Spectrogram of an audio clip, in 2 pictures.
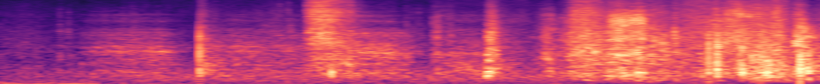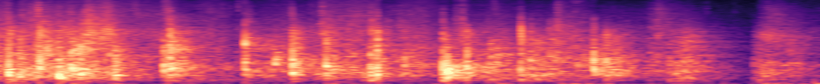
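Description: Two men scuffling on a wooden floor: a busy run of sharp knocks, thuds and shuffling footsteps with bursts of rustling, starting about a second in and easing off near the end.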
